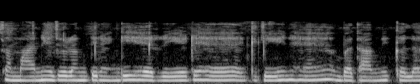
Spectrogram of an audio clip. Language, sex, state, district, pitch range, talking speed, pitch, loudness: Hindi, female, Chhattisgarh, Jashpur, 185-200 Hz, 155 wpm, 195 Hz, -17 LUFS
